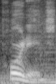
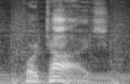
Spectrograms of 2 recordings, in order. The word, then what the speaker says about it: Portage: Steve from Portage, Wisconsin, and that is pronounced Portage, not Portage.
